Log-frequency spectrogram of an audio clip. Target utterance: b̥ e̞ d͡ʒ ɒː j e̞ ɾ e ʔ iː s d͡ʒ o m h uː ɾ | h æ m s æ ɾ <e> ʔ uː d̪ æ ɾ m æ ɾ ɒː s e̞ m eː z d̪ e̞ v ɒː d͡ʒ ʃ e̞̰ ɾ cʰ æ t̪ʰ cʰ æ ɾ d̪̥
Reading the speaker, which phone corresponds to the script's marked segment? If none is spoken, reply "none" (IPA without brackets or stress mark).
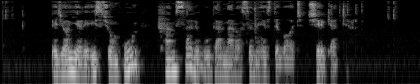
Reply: e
